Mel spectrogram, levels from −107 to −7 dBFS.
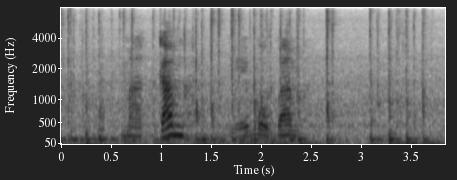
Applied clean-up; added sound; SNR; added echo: none; Typing; 2 dB; reverberation time 1.4 s.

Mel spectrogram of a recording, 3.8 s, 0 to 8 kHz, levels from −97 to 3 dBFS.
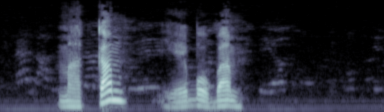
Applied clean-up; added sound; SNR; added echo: none; none; none; none.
